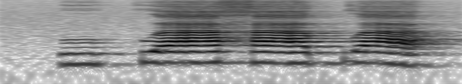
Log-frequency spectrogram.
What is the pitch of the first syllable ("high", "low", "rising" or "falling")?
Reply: low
